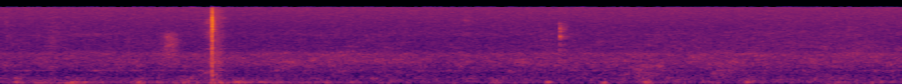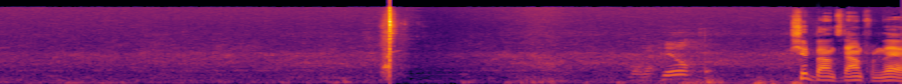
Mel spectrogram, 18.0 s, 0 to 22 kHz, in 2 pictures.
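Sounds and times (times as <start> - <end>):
wind noise on microphone: 0.0 - 4.0, 4.7 - 10.4, 15.9 - 17.0
golf ball struck with crack: 2.0 - 2.4, 12.8 - 13.2.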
